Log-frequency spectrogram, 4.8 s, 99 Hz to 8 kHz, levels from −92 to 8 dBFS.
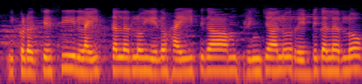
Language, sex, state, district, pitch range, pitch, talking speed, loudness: Telugu, female, Andhra Pradesh, Sri Satya Sai, 190-200 Hz, 195 Hz, 150 wpm, -17 LUFS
